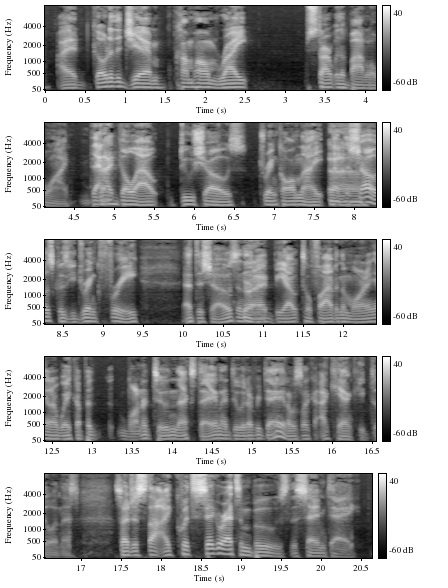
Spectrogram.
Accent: Canada; now in United States; I'm a comic from Canada, because that's where I'm from originally. Right. You can't tell. I'm very American now.

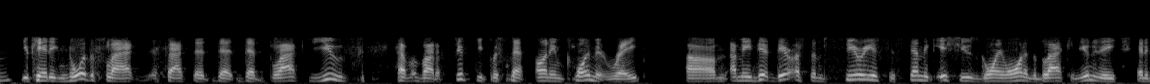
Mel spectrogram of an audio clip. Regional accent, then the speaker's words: Pennsylvania, United States; I was raised in the ghetto, small town, but a very urban town outside of Philadelphia. I grew up on Third Street, which was the heart of the ghetto.

